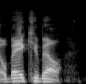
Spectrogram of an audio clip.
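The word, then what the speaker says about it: Aubé-Kubel: How about Nicholas Obey-Obel? Or is it, how do you say it again? Kubel. Excuse me, Obey-Kubel.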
